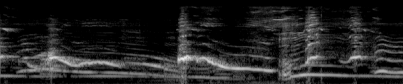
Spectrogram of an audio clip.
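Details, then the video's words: Two West Highland White Terriers howl together in long, wavering, sliding tones with sharp yelping breaks. "Lana & Kacper singing dogs"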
